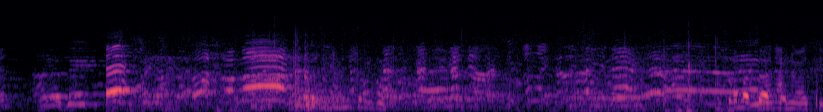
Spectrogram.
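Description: A crowd of young men shouts and yells outdoors in the distance.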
